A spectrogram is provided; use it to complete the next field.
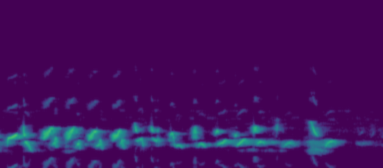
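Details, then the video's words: Continuous high twittering from an American goldfinch: about sixteen quick, sweet notes, chattering and slightly buzzy, run together for over three seconds before fading out. "American Goldfinch Song! American Goldfinch Call! - Jilguero Americano canto - Carduelis Tristis"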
